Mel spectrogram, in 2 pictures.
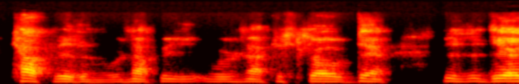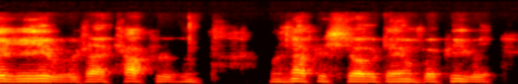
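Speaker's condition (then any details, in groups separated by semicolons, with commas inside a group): Cerebral palsy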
